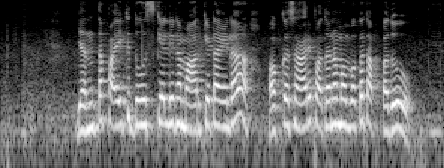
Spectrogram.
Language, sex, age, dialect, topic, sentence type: Telugu, female, 25-30, Utterandhra, banking, statement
